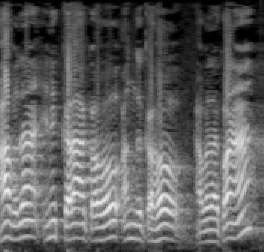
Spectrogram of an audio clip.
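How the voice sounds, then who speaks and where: A man's voice: on the high side, slow pace, fairly bright tone, lo-fi sound. Man teaching scripture with rhetorical questions. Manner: recites Sanskrit verses, then explains and lists term by term; asks rhetorical questions and answers them himself. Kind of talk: Gujarati scripture discourse.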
